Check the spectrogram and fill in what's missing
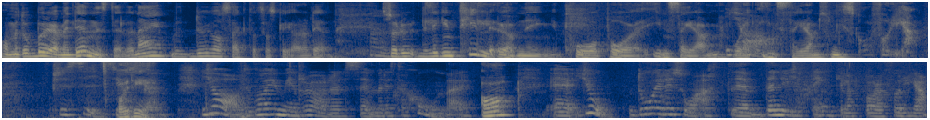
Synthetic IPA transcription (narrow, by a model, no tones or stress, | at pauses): ɔmɛnd̪ɔbœɾjamɛd̪ɛnːɪst̪ʰɛ̰lːənɛɪd̪ɵhaʂa̰kt̪at̪jɑːɡska̰jœ̰ːɾad̪ɛ̰n | sɔd̪ɵd̪ɛlɛɡːəɾɛnt̪ʰɪløːvnɪŋpʰɔpʰɔɪnst̪aɡɾa̰mːvoːɾat̪ɪnst̪aɡɾamːsɔmnɪskafœlja | pʰɾɛsiːsjaɛd̪ɛjɑːd̪ɛvaɾjɵmɪnɾœːɾɛlsəmɛd̪ɪt̪ʰaɧuːnə̰ɾɑː | juːd̪ɔæɖɛjsɔa̰t̪d̪ɛnæɾjjɛt̪ʰːəɛŋkəlat̪̚bɑːɾafœlja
